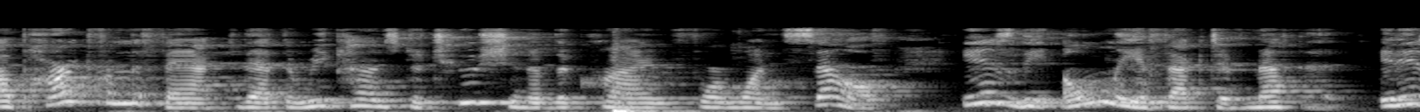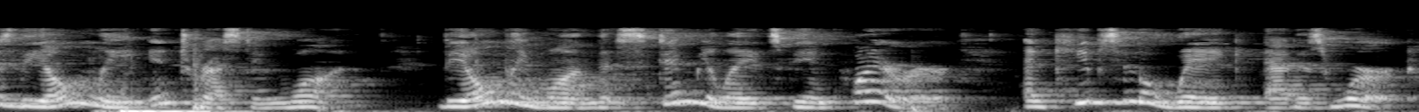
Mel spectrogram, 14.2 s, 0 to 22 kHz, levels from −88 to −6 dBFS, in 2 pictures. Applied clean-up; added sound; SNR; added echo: classical method WPE with log-MMSE.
